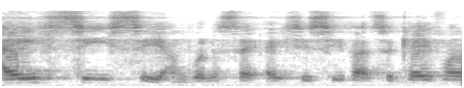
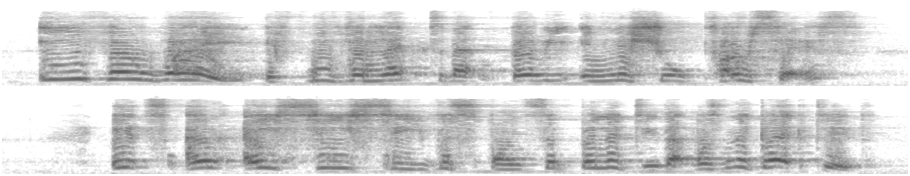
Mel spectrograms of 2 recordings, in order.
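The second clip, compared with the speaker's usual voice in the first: shouted straight out, insistent, loud, high-pitched; 9 semitones higher, 5 dB louder than usual. Arguing before a public gallery about a neglected tenant responsibility, shouting. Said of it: "I'm shouting".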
